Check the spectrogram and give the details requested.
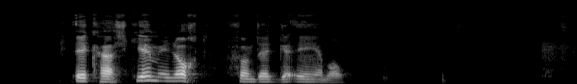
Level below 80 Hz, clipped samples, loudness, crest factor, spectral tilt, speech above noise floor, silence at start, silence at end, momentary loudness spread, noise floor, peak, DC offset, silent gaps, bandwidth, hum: -76 dBFS; under 0.1%; -24 LUFS; 24 dB; -5 dB/octave; 59 dB; 0.75 s; 2.35 s; 16 LU; -82 dBFS; -4 dBFS; under 0.1%; none; 11.5 kHz; none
